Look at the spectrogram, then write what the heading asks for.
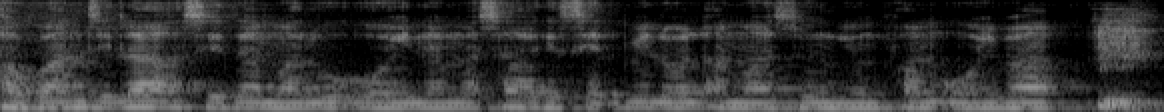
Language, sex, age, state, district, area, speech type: Manipuri, male, 30-45, Manipur, Thoubal, rural, spontaneous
